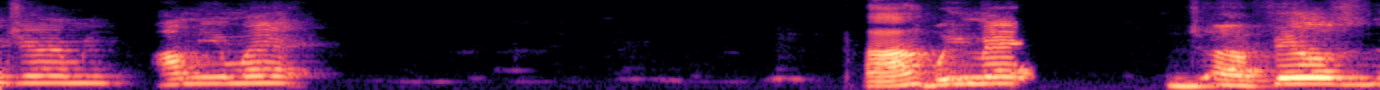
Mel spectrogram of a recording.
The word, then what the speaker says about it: Ouimette: We met.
